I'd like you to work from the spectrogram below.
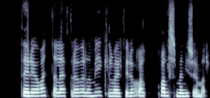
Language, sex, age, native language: Icelandic, female, 18-19, Icelandic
